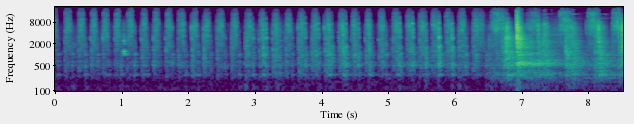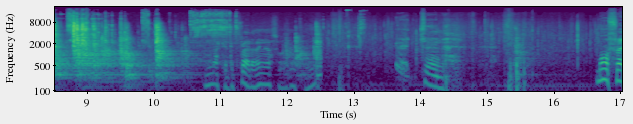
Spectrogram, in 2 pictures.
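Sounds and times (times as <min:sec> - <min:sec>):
nut grinding on threaded bar: 0:00.0 - 0:11.4, 0:12.0 - 0:12.6
sharp crack: 0:00.0 - 0:13.6
socket ratchet clicking: 0:00.7 - 0:11.2.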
